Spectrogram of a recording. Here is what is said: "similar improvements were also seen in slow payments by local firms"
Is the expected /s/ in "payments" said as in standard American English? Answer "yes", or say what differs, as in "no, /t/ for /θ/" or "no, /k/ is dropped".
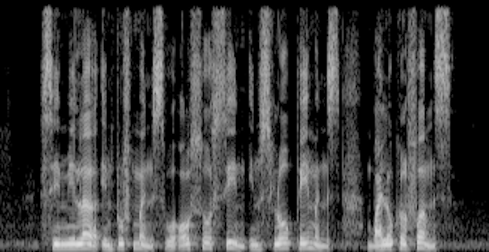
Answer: yes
